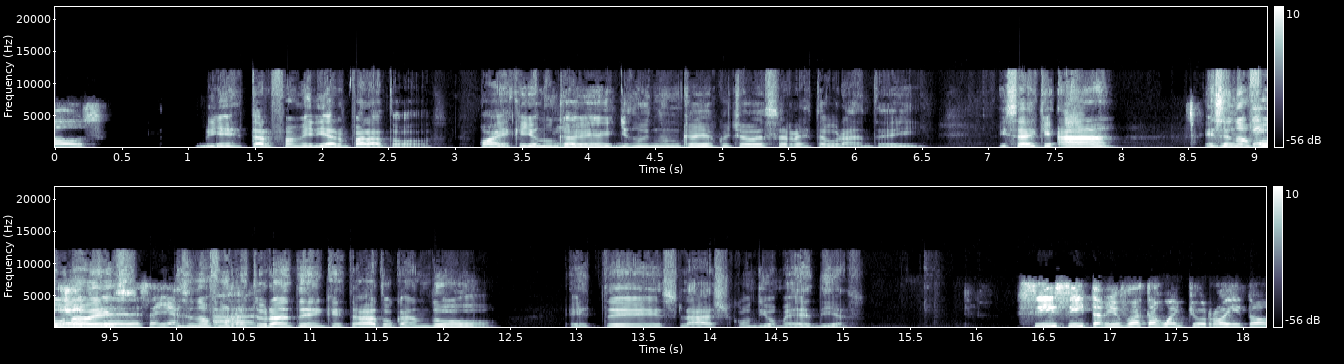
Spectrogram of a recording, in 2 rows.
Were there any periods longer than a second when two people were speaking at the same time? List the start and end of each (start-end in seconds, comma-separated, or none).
8.7-10.7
